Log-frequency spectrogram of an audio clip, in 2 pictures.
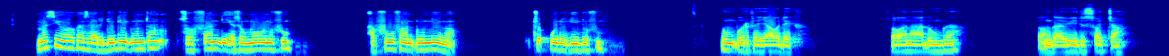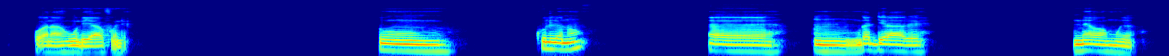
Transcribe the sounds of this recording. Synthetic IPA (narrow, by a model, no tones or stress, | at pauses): masiŋɔkas̬aɾɛd͡ʒoɡiɗuntɔnsɔfanɗiɛs̬ɔmawnifuː | ʔafuːfanɗunːinɔ̰ | t͡ʃoɓːulɔɗidufuː | ɗumɓuɾtajawdɛkḁ | sɔwanaːɗumɡa | tɔ̰ŋɡawiːdusɔt͡ʃːa | wa̰nahuːndɛjaːfṵndɛ | ɗun | kʰulːɛnɔn | ɛ | ɡadːiɾaːɗɛ | nɛwamuja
